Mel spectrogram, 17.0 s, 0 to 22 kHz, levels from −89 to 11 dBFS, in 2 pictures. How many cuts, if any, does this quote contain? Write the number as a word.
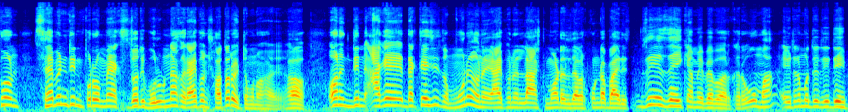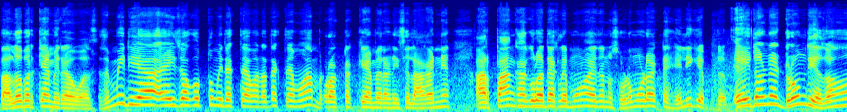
three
